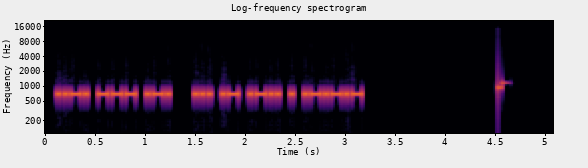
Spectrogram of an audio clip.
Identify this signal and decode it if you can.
Morse code, heard as a keyed tone, about 36 wpm, 700 Hz. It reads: FOR SALE.
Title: Sentences from Top 1600 Words 35wpm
